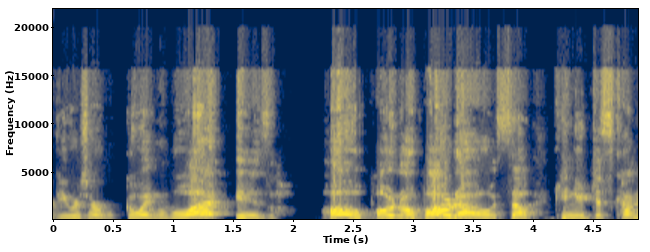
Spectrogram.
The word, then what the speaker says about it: ho'oponopono: Ilene's passion and soul purpose herself are teaching conscious heart connection and ho'oponopono, I said it right, An ancient Hawaiian problem-solving process that's a simple but extremely powerful tool for healing.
